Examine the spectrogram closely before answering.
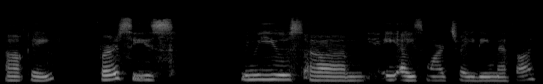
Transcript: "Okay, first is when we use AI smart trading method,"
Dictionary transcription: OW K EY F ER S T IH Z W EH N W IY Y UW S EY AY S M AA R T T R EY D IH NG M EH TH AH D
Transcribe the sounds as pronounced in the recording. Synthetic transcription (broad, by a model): OW K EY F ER S IH S W EH N W IY Y UW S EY AY S M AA R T T R EY D IH NG M EH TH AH D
